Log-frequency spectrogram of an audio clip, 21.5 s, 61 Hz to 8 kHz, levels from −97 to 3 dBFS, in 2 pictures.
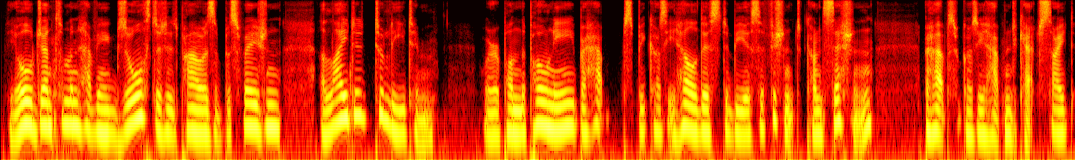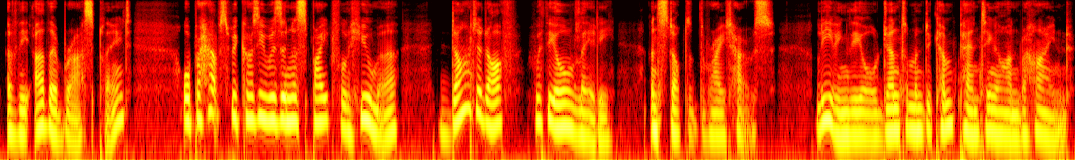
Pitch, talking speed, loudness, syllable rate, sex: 155 Hz, 190 wpm, -21 LUFS, 6.1 syllables/s, female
